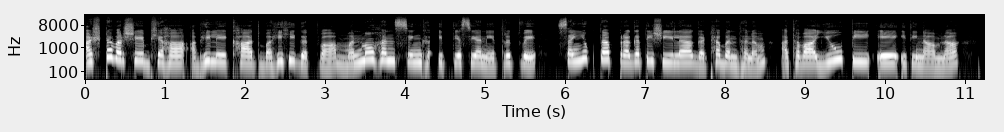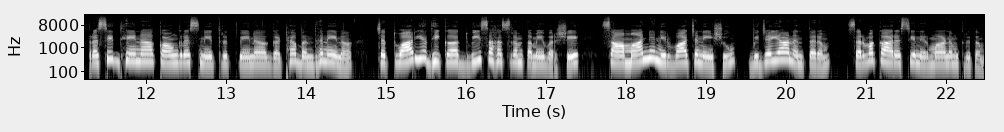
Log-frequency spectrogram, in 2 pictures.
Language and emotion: Sanskrit, neutral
